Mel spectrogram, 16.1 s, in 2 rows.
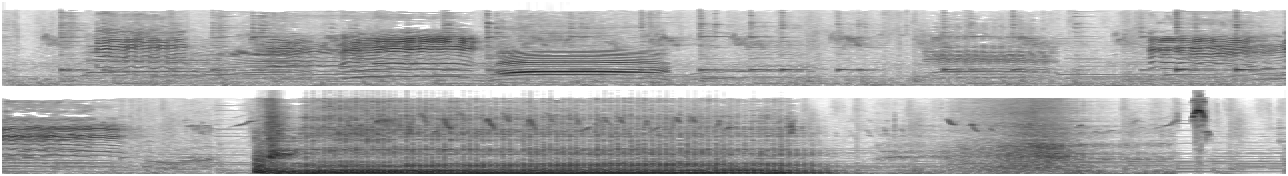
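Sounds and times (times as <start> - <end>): sheep bleating: 0.5 - 5.1, 5.7 - 9.1
tiger roaring: 9.6 - 13.6
tiger growling: 9.6 - 15.5.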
